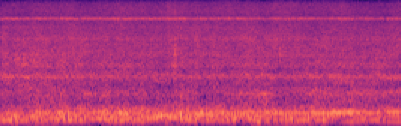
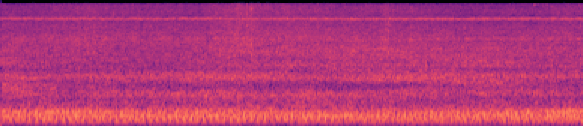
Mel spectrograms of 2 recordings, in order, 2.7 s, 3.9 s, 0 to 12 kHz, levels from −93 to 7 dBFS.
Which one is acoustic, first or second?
second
